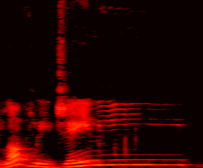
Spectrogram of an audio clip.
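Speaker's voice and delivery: plain reading voice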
